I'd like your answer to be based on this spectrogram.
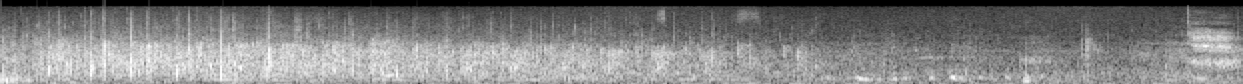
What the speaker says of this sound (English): Everybody cheer for Professor Sana Tabassum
